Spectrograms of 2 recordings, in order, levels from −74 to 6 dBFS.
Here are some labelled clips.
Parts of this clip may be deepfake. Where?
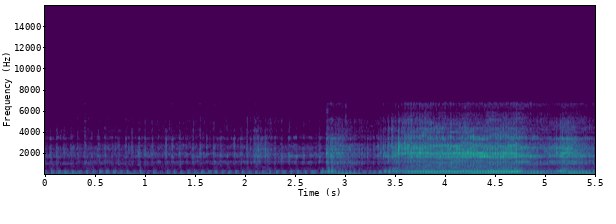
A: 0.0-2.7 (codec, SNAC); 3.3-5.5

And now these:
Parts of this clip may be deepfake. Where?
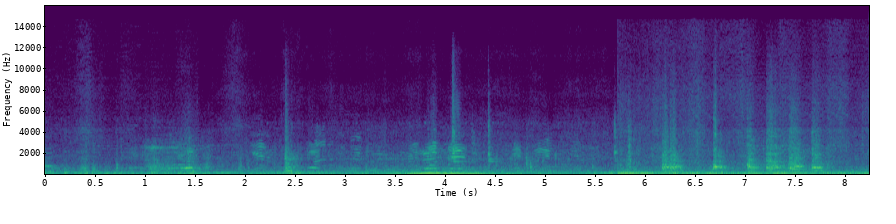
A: 0.0-1.9 (codec, SNAC); 6.6-8.2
